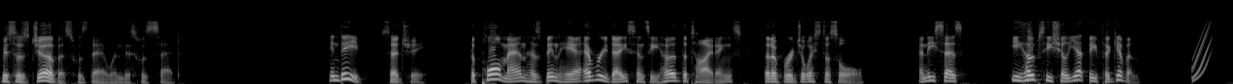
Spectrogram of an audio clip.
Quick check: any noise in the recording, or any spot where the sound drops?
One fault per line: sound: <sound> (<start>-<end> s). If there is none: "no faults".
sound: chirp (11.9-12.1 s)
